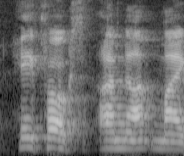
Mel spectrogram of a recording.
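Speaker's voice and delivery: loud yell into the mic. Greeting the folks watching while away from the mic: yelling into the mic. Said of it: "I'm yelling into Tammy's mic".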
